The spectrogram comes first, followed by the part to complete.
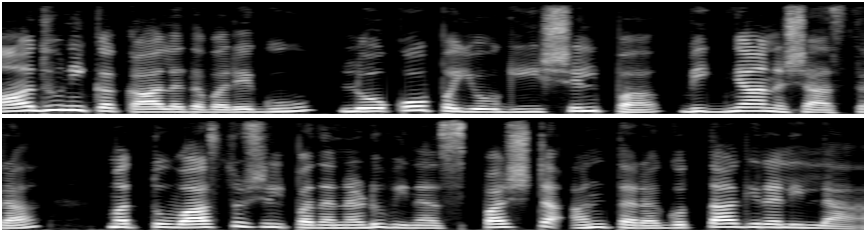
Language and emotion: Kannada, neutral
